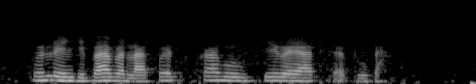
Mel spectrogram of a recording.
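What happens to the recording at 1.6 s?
At 1.6 s the speech carries overdone noise removal, present across the whole clip: bands near the noise estimate are cut away, leaving twinkling specks in the background.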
